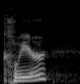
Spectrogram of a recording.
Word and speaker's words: Xlear: Nathan Jones, it is called, it's spelled X-L-E-A-R, but pronounced clear.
